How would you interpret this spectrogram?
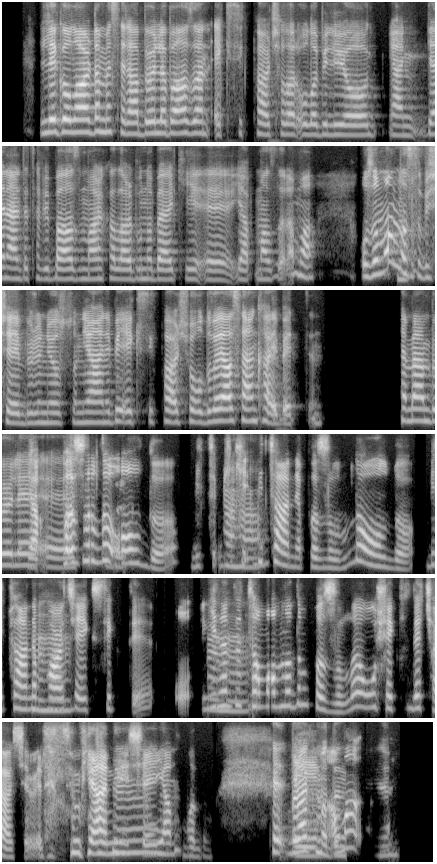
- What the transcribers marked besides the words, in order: unintelligible speech
- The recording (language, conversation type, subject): Turkish, podcast, Boş zamanlarını genelde nasıl değerlendiriyorsun?
- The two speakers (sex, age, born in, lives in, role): female, 30-34, Turkey, United States, host; female, 35-39, Turkey, Greece, guest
